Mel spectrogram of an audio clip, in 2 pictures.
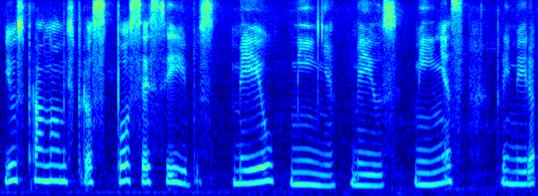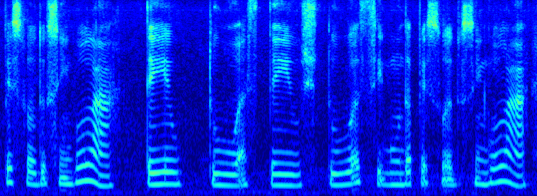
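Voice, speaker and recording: A woman teacher with a Brazilian Portuguese accent, giving an educational TV lesson and listing examples slowly and clearly. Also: mid-range voice, fairly even intonation, warm tone.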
